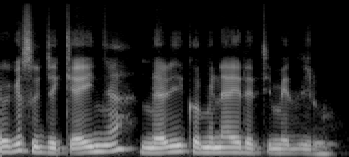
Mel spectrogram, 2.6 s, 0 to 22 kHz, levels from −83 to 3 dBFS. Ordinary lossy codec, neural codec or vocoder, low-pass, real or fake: none; autoencoder, 48 kHz, 32 numbers a frame, DAC-VAE, trained on Japanese speech; 19.8 kHz; fake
